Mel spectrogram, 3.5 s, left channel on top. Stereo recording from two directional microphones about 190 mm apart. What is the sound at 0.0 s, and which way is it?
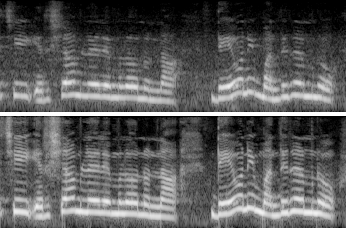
A woman's voice, 25° right (ahead or behind).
